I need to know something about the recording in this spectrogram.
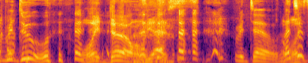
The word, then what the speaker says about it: Rideau: Or if it's French, then the T is silent.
